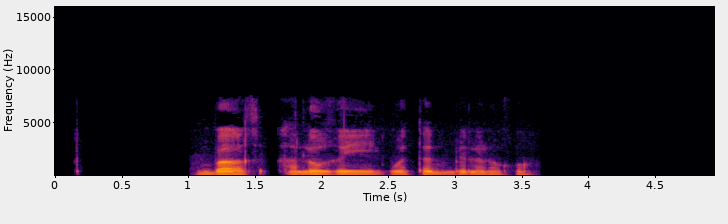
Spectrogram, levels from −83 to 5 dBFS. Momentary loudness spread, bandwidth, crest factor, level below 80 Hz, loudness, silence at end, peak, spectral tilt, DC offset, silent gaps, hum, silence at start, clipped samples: 17 LU; 7.6 kHz; 22 dB; -66 dBFS; -22 LUFS; 1.4 s; -2 dBFS; -8 dB/octave; under 0.1%; 1.61-1.66 s; none; 1.05 s; under 0.1%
